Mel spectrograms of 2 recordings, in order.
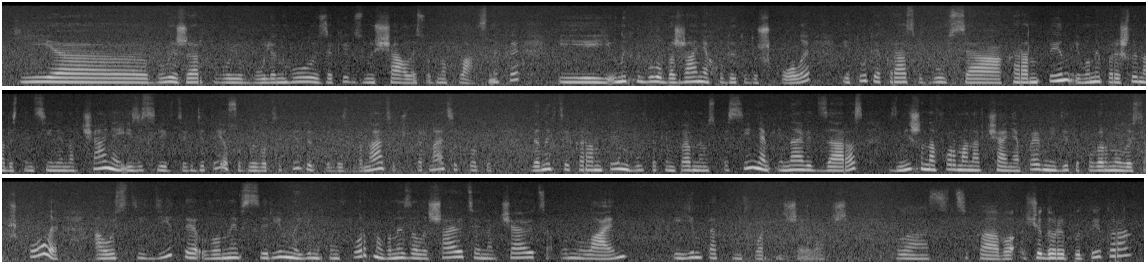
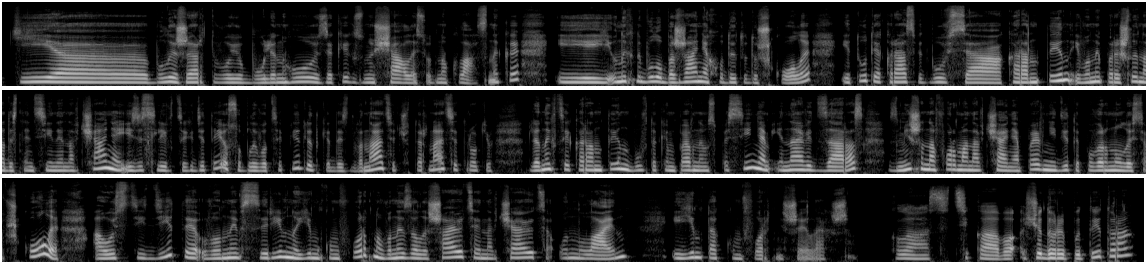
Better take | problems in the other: second | hiss; loud; throughout; 10 dB below the speech

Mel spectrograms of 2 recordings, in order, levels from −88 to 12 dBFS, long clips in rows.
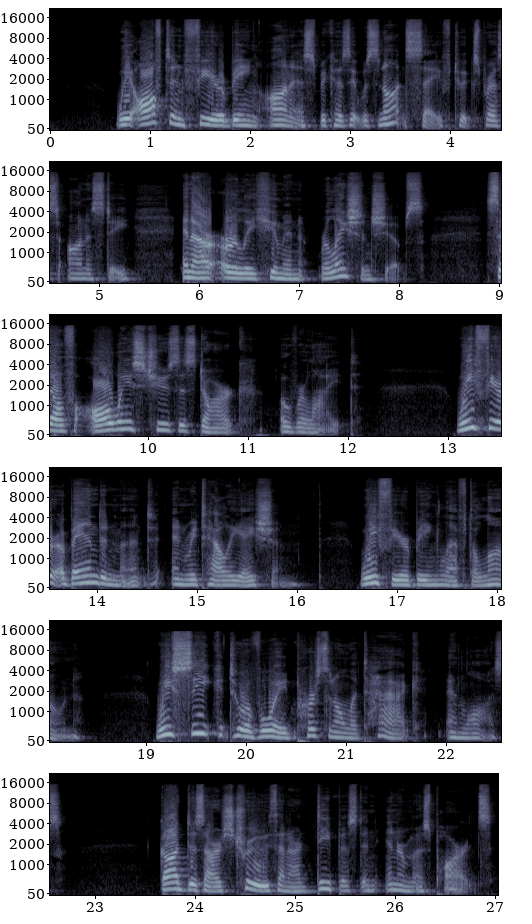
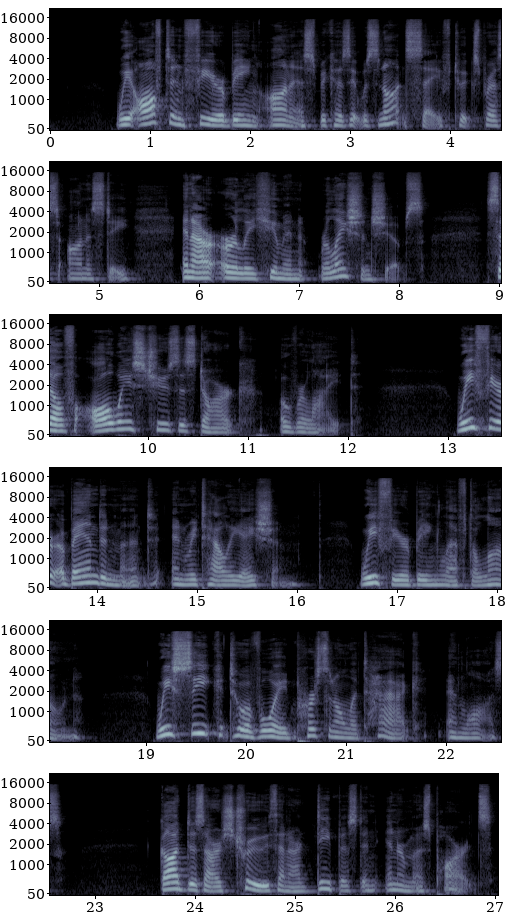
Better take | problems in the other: second | distortion; slight; 3% of the sound clipped

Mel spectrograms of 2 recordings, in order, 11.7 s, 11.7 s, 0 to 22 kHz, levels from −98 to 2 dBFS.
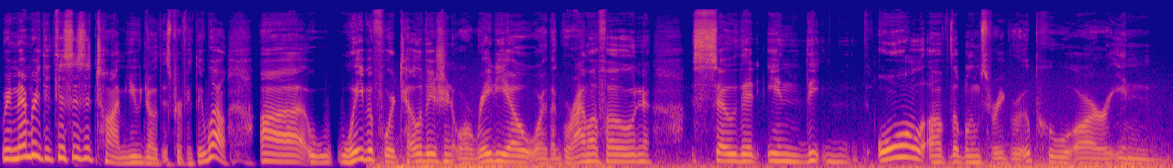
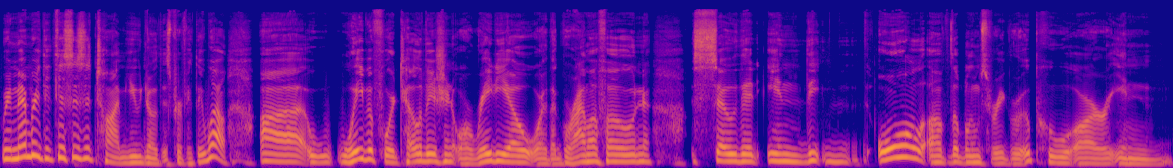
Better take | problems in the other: second | low rumble; faint; from 3.5 s on; 25 dB below the speech

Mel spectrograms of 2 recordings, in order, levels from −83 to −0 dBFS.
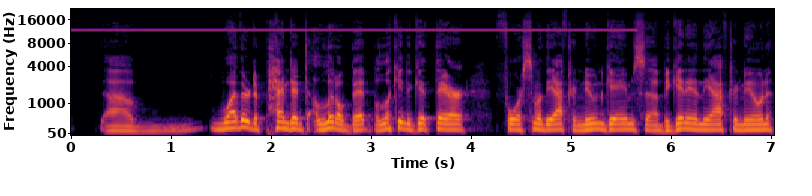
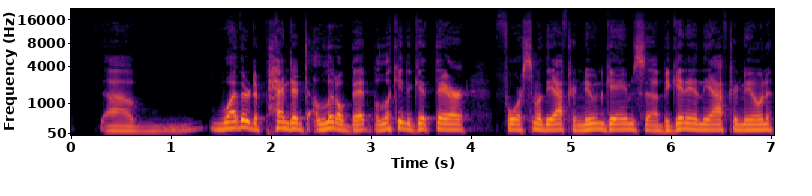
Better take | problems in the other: second | high-pitched whine; noticeable; until 5.5 s; 11.5 kHz, 15 dB below the speech

